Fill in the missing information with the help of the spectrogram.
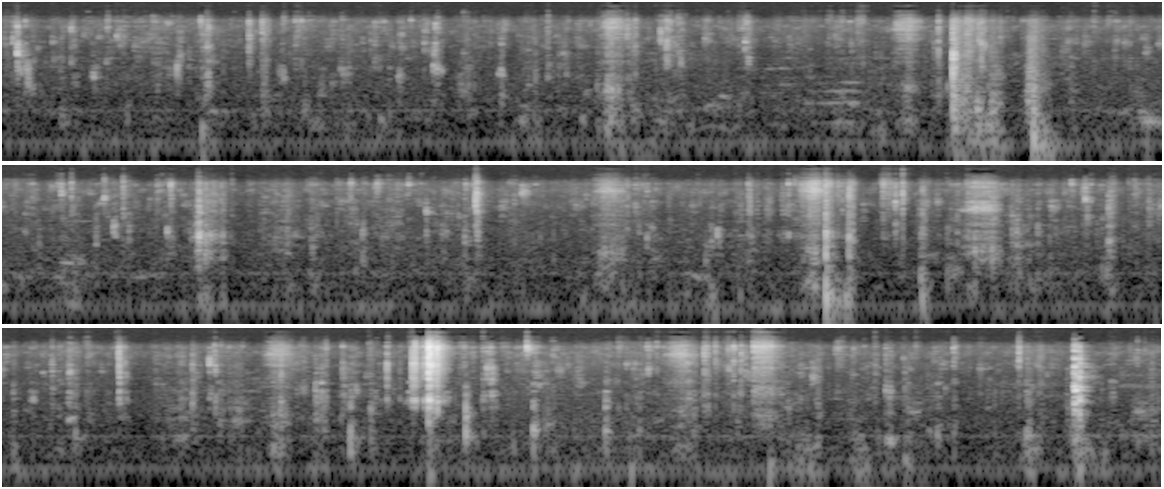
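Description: Cooked shrimp being peeled by hand and chewed close to the microphone: a run of small crackling clicks from shell and chewing, with a few sharper, louder cracks scattered through.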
